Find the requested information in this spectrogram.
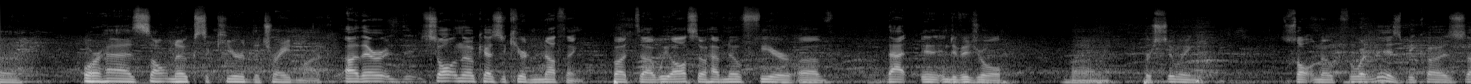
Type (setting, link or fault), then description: setting, busy venue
